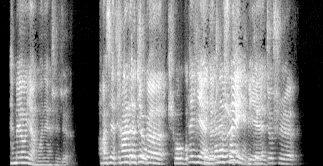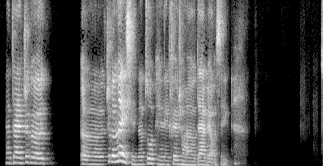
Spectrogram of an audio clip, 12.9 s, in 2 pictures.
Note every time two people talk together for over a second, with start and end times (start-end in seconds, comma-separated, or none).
2.0-5.5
